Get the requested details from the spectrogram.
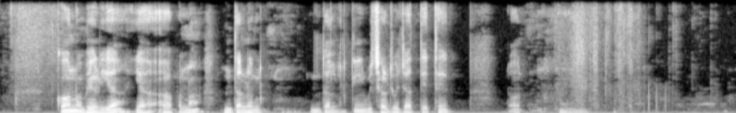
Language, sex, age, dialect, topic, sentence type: Chhattisgarhi, male, 25-30, Western/Budati/Khatahi, agriculture, statement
